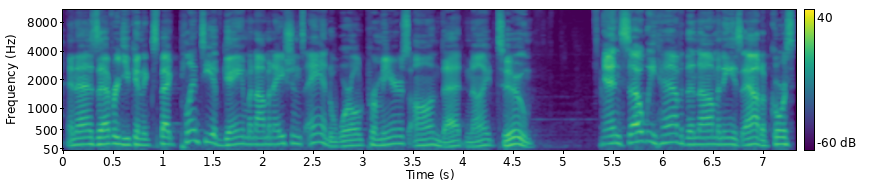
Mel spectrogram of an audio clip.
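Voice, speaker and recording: Bright, animated male gaming news host. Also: a little high. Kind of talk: upbeat scripted news show presenting with commentary.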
